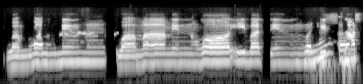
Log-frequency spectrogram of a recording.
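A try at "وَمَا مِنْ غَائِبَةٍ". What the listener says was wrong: Mat wajib afwan. Itu ya. Mat wajib hasil. Jadi harus dibaca panjang. Ya. 6 harakat.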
